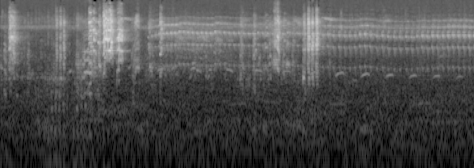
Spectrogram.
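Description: Campo Flicker giving loud, harsh, squawking bursts in short clusters over a steady high insect hiss; faint soft notes repeat quickly near the end.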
